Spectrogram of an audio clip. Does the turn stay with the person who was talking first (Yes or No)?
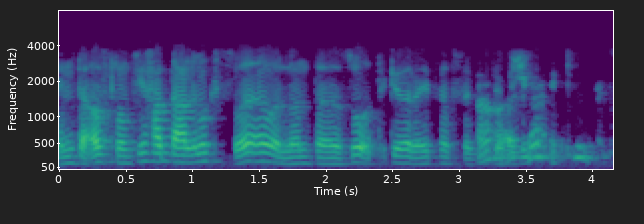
No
